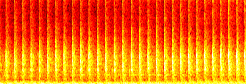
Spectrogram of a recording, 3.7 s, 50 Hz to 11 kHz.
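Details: 2001 Ford Mustang GT: steady rapid knock about four per second over rough idle, following engine speed; owner calls it rod knock, suspected, not confirmed.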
